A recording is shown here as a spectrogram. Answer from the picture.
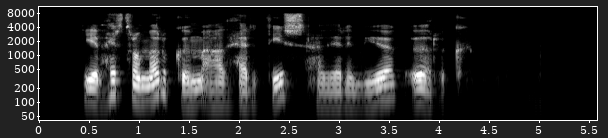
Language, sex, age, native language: Icelandic, male, 40-49, Icelandic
